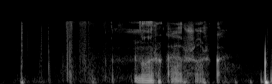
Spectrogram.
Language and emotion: Russian, neutral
